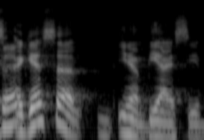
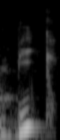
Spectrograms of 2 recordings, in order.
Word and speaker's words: Bic: Because I guess BIC Bic, right? I'm pronouncing it right. Like has No, it's a Beak. It's a French company. It is actually a Beak. French company.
